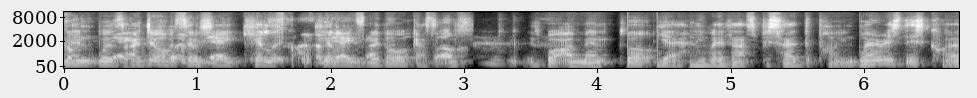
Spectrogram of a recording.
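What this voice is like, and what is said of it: Usual voice. Nothing is said of it.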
